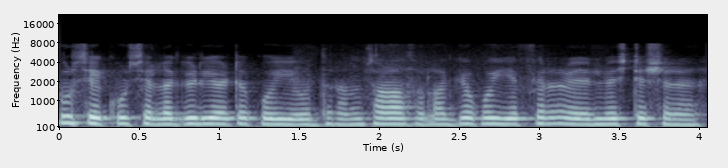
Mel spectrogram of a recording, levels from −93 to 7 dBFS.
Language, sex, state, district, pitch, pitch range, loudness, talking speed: Marwari, female, Rajasthan, Nagaur, 195 Hz, 190-205 Hz, -16 LUFS, 235 wpm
